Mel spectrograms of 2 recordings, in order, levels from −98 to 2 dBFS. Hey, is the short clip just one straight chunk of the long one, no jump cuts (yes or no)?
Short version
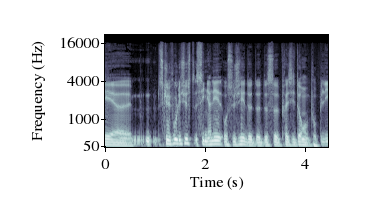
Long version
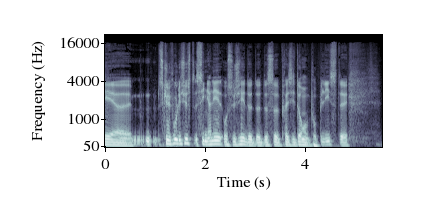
yes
